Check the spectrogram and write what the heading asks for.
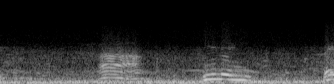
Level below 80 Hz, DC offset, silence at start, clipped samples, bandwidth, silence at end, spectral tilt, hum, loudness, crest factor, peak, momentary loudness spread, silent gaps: -30 dBFS; under 0.1%; 0 s; under 0.1%; 7.6 kHz; 0 s; -10 dB/octave; none; -23 LUFS; 12 dB; -8 dBFS; 8 LU; none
